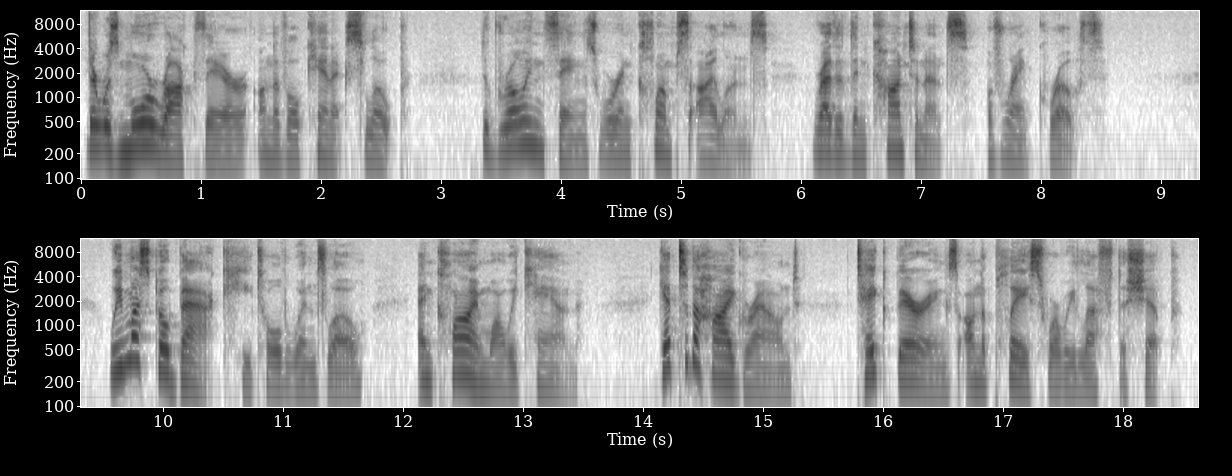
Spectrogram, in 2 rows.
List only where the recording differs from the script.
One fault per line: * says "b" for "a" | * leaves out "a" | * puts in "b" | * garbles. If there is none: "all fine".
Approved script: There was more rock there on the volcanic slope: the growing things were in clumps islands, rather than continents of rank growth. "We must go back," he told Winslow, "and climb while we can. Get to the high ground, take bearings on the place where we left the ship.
all fine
